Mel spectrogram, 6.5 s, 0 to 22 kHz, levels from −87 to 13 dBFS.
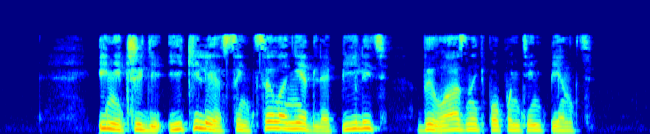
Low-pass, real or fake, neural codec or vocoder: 7.2 kHz; real; none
